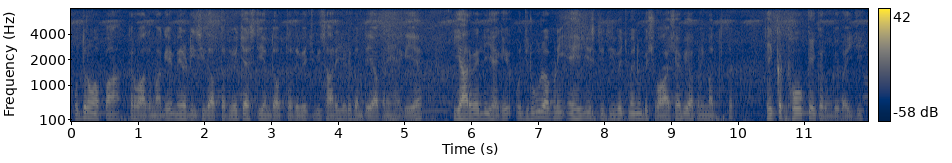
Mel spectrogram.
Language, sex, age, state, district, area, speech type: Punjabi, male, 18-30, Punjab, Kapurthala, rural, spontaneous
